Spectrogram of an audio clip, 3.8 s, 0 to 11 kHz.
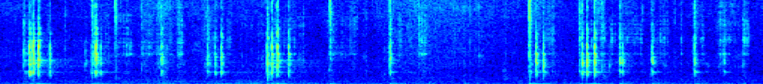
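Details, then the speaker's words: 2007 Dodge Caliber electronic throttle body, tested off the car with power and ground wired straight from the battery, mic close: scattered sharp ticks, a few each second, as it twitches in one direction but never opens; shorted throttle body motor. "I don't know if you can hear that but the throttle body's trying to do something in one direction"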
